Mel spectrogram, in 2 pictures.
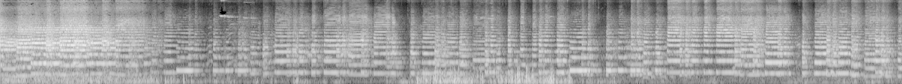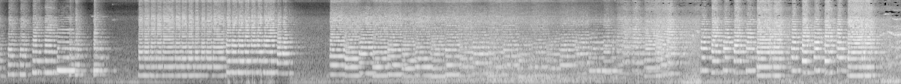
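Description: Basuri telolet musical air horns on tour buses playing rapid, stepping multi-note melodies, loud and sustained, one bus after another.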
